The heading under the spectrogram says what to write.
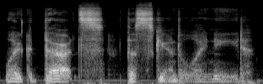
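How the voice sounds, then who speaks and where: A woman voicing a surly, foul-mouthed young male actor in a gruff, breathy mutter for a story reading. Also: slow, close to an everyday voice. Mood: disgusted. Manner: muttering, spitting words out through clenched teeth.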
